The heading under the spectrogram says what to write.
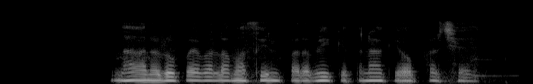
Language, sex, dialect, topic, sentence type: Maithili, female, Bajjika, agriculture, question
